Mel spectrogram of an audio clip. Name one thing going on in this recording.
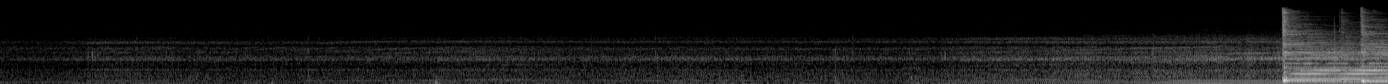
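A motorcycle engine revs up and rises in pitch as the motorcycle pulls away.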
